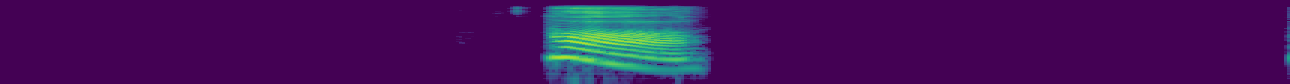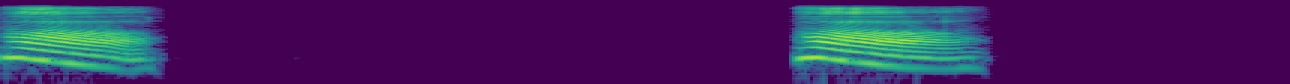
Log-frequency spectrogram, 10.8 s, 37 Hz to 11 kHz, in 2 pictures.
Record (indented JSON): {
  "exhalation_length": "10.8 s",
  "exhalation_amplitude": 27226,
  "exhalation_signal_mean_std_ratio": 0.31,
  "survey_phase": "beta (2021-08-13 to 2022-03-07)",
  "age": "45-64",
  "gender": "Male",
  "wearing_mask": "No",
  "symptom_cough_any": true,
  "symptom_onset": "5 days",
  "smoker_status": "Ex-smoker",
  "respiratory_condition_asthma": false,
  "respiratory_condition_other": false,
  "recruitment_source": "Test and Trace",
  "submission_delay": "2 days",
  "covid_test_result": "Positive",
  "covid_test_method": "RT-qPCR",
  "covid_ct_value": 30.8,
  "covid_ct_gene": "ORF1ab gene"
}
